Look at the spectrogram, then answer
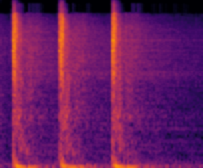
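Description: Three loud, booming shotgun blasts fired one-handed in the VR shooter Ghosts of Tabor, evenly spaced about half a second apart, each with a heavy low thump and a short decaying tail.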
